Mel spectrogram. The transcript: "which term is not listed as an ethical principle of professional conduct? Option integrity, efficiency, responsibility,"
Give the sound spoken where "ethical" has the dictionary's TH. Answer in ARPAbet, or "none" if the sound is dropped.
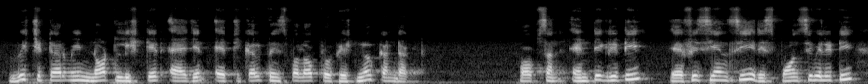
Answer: T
